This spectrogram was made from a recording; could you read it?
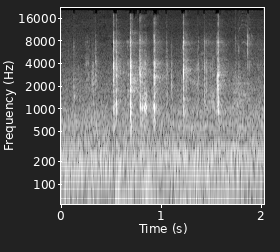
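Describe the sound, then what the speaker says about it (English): Several crisp keystrokes tapped on a computer keyboard, irregular and close, with short gaps between them and no voice. "You type CMD right here"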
